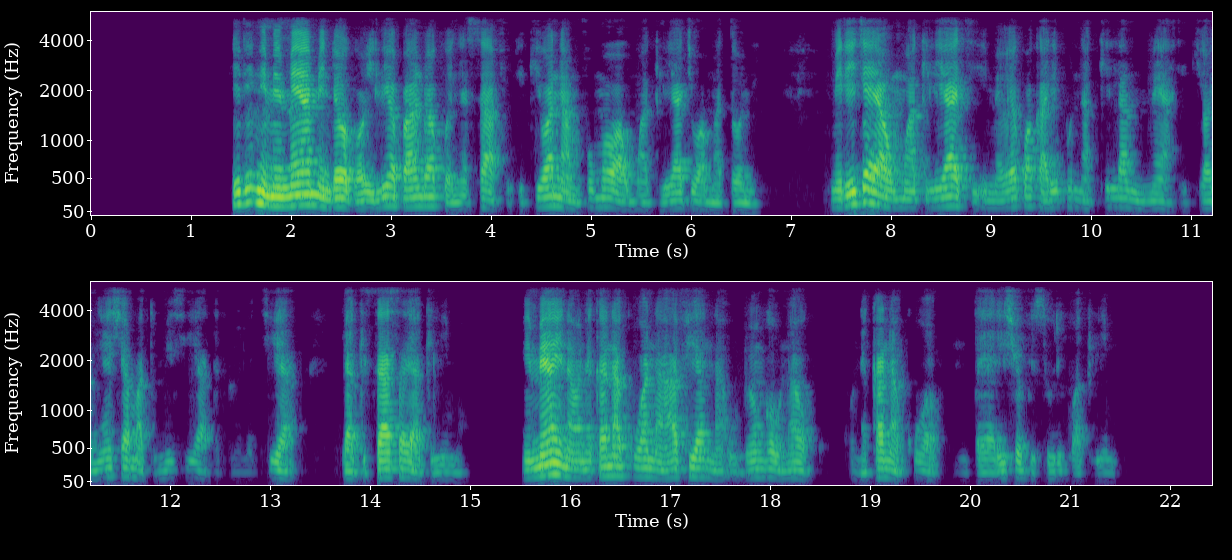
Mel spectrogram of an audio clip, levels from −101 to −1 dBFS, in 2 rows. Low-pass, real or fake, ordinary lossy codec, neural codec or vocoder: 5.4 kHz; real; AAC, 48 kbps; none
